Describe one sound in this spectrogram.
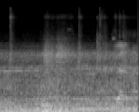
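A bus engine hums close by.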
